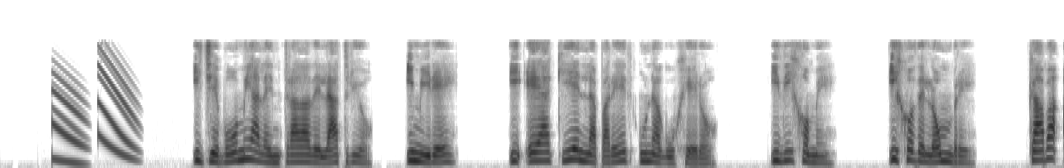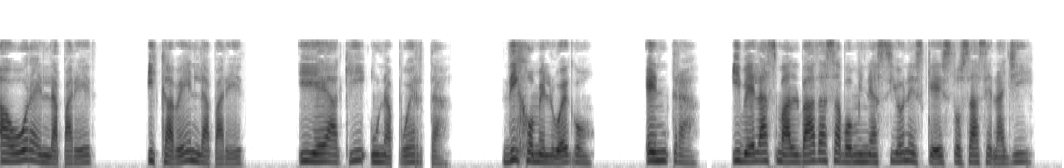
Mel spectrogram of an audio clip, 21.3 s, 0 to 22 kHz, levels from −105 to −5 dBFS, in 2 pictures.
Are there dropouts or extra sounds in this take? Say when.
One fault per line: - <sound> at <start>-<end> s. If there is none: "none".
- chirp at 0.5-1.4 s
